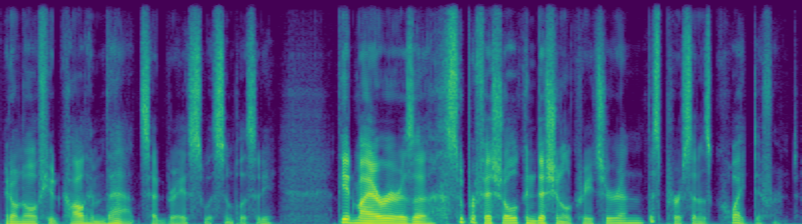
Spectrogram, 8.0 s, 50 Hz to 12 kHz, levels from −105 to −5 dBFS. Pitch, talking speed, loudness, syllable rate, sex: 105 Hz, 195 wpm, -22 LUFS, 6.3 syllables/s, male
